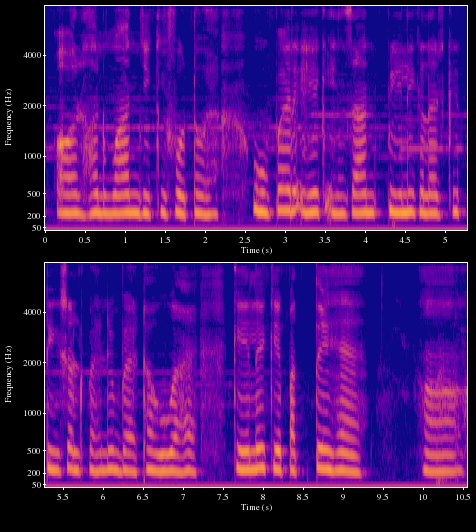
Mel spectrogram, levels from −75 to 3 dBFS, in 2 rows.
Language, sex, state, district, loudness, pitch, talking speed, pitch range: Hindi, male, Andhra Pradesh, Anantapur, -23 LUFS, 240 Hz, 125 wpm, 230-250 Hz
